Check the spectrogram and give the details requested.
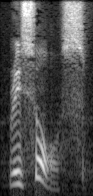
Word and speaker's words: resource: 我们大声来一遍，resource。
